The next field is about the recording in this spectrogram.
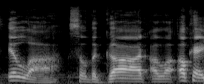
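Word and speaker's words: إله: In Arabic, God without a major G pronounces Ilah.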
